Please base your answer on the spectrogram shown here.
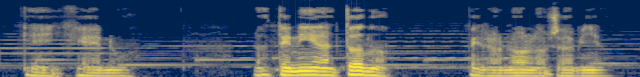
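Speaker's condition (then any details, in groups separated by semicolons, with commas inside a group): ALS; late stage, near death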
